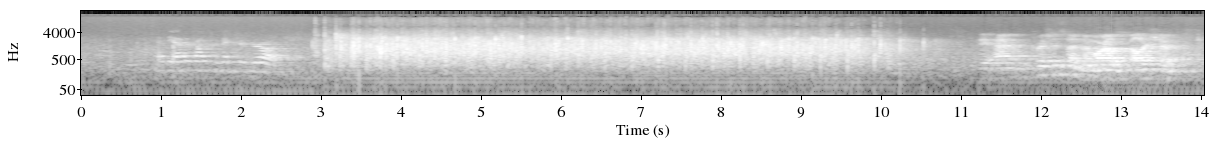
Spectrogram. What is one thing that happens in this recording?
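An elderly woman reads out names over a microphone in an echoing hall.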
